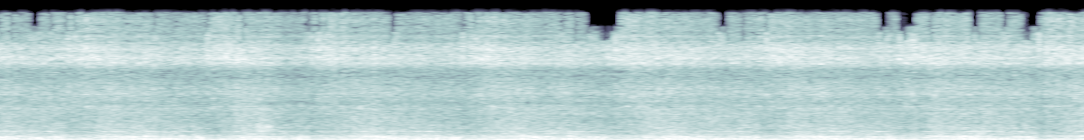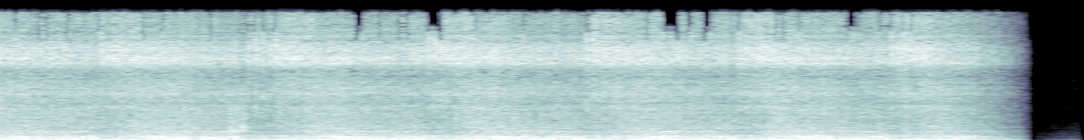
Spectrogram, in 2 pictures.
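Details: Ariens snowblower with a Tecumseh engine after its ethanol-fouled carburetor was cleaned: the idle surged at first but settled after a minute or two, possibly from water in the fuel; now an even, quick idle with no hunting. Normal idle.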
